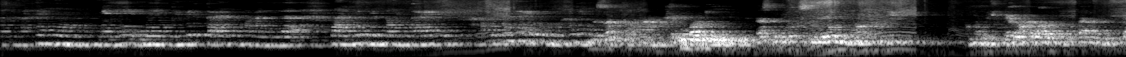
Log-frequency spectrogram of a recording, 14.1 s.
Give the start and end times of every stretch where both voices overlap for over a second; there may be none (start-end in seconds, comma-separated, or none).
7.3-9.0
